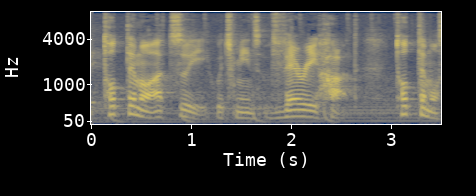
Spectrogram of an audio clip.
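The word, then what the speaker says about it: 暑い: Atsui. Soto wa atsui. It is hot outside. Atsui. This is not asui, but atsui. Tsu sound, not su sound.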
